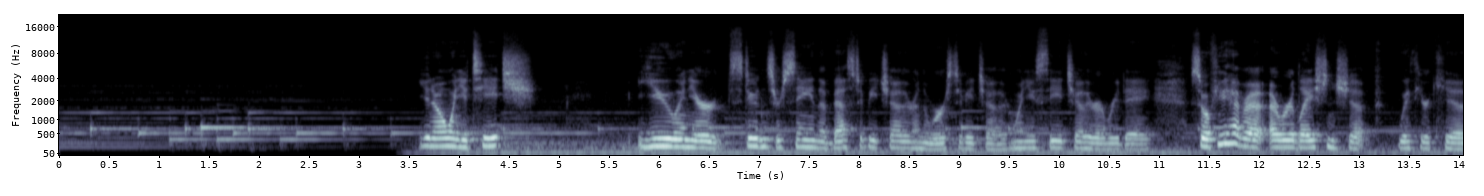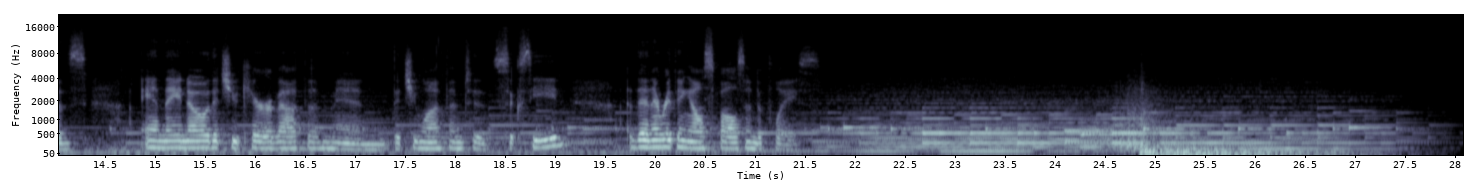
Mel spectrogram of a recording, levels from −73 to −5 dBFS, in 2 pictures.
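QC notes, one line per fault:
Nothing to flag here, there's no problem anywhere in the clip worth a line.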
